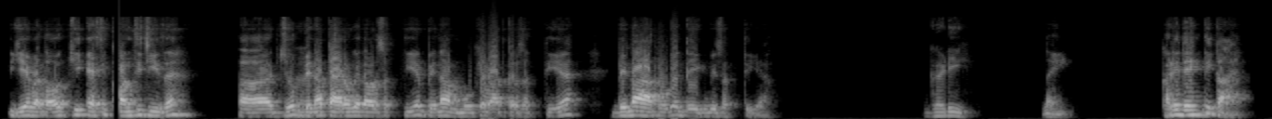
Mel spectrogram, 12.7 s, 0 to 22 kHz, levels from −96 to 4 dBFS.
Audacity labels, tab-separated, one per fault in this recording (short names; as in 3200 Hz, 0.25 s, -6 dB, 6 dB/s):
1.130000	1.200000	gap 66 ms
4.690000	5.260000	clipped -29.5 dBFS
6.550000	7.060000	clipped -31 dBFS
